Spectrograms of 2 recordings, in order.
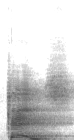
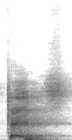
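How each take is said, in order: No difference in how they are said.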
